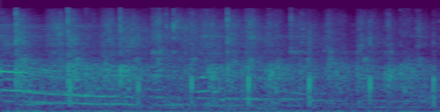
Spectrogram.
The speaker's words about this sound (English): Let me tell you to continue to clap. This is my time.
